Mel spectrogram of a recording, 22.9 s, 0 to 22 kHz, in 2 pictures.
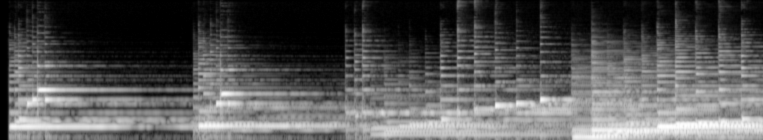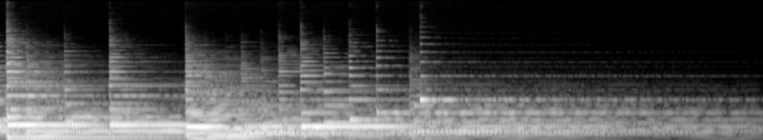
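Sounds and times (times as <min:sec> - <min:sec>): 
stereo piano pad: 0:00.2 - 0:22.8.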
